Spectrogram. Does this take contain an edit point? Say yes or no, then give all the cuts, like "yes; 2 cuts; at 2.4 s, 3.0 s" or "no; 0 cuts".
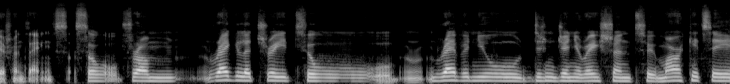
no; 0 cuts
